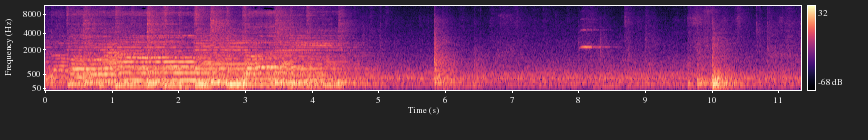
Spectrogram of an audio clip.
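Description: A short burst of music with singing for about four seconds, then fading to room tone. A knock comes about six seconds in, and a wooden chair thumps near the end as a performer sits down on it.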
